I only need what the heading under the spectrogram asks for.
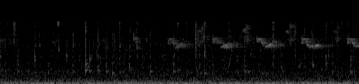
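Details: At a suburban birdfeeder and water fountain, a bird repeats short, sharp chirps roughly twice a second in the second half, after a quieter start with light tapping and a steady low background rumble.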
